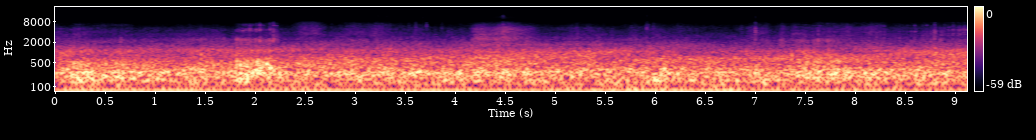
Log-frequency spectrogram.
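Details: Orange tabby cat on an evening breakwater purrs contentedly under petting, GoPro Hero10 recording; a constant grainy rumble with slight swells around two seconds in and little else audible.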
